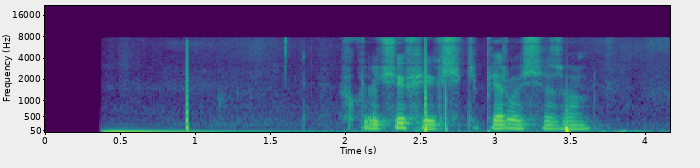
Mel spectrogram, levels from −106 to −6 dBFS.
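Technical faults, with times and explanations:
0.94–0.97 s, 2.53–2.69 s and 3.47–3.49 s, loud pop: single sharp pops at the first and last times and a quick double pop at 2.53 s, peaking some 20 to 25 dB above the speech. These are likely sudden voltage steps from a plug, switch, static or driver glitch, shaped into thumps over the continuing speech.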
